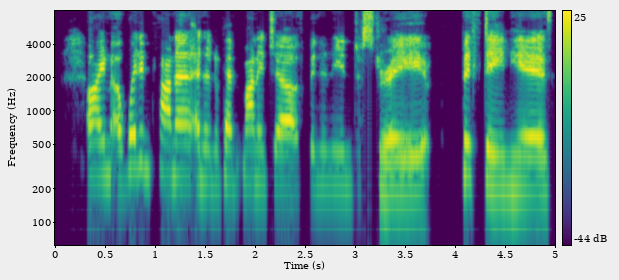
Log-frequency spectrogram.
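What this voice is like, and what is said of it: Slight rural English Norfolk accent. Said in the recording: “Love your accent. ... I'm from the UK. I'm actually particularly from an area called Norfolk, so I might have a slight farmer accent.”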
